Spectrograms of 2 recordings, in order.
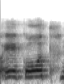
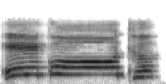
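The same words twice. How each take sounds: First: "एकोथ" spoken, ending on a bare थ with no vowel; cut-off थ. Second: "एकोथ" sung high, loud and very slow, थ with its vowel; chanted, hold "एकोथ" long and finish on a whole थ; chanted, full थ. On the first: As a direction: say "एकोथ" wrongly, unsung, stopping on थ. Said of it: "इसको एकोथ नहीं पढ़ेंगे". ("एकोथ" बोलकर, आधा थ, गलत उच्चारण) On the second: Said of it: "थ पूरा". (chanted, "एकोथ" ऊँचे लंबे सुर में, पूरा थ) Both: Shown as a demonstration.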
